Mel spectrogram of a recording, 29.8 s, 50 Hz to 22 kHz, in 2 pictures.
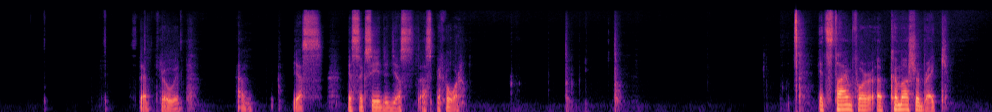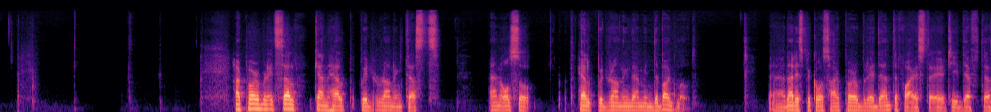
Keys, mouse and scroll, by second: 0.3-2.9 typing, 7.0-7.7 typing, 7.9 click, 10.0 scroll down 3, 10.7 scroll up 1.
